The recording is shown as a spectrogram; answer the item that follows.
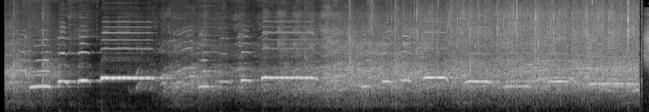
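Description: Two plastic recorders played through the nose at once, giving a simple tune of short held notes.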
